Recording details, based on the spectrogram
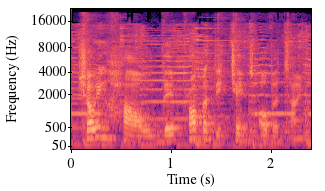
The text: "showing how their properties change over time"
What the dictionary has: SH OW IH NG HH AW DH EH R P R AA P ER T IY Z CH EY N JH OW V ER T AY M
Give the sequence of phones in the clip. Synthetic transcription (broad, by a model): SH OW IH NG HH AW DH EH P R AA P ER T IY CH EY N JH OW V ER T AY M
